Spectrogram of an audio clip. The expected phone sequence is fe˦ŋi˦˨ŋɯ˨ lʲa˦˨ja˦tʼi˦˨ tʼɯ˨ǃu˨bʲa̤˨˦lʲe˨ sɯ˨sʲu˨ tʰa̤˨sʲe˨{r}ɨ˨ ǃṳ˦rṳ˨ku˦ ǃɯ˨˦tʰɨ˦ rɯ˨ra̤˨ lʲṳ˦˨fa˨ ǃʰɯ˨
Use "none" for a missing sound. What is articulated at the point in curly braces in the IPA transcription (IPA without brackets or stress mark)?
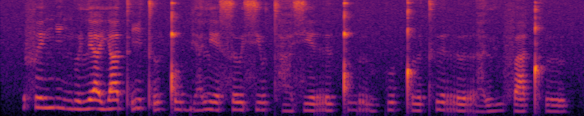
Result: r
